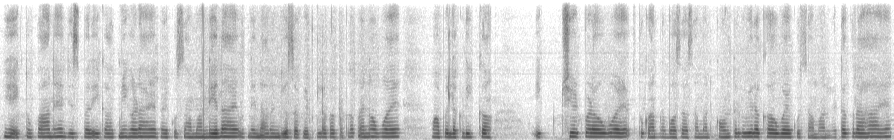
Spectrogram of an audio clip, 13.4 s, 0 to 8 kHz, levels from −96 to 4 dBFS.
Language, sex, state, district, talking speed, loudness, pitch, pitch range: Hindi, female, Bihar, Supaul, 235 wpm, -34 LUFS, 200 Hz, 195-210 Hz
